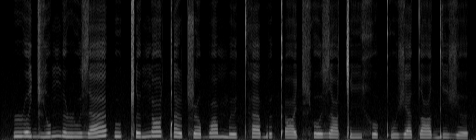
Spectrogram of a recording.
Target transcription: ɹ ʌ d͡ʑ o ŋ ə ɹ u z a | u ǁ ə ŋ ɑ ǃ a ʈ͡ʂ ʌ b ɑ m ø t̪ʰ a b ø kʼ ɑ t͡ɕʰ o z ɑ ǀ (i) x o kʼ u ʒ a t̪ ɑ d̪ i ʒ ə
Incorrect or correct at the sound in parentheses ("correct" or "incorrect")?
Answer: correct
